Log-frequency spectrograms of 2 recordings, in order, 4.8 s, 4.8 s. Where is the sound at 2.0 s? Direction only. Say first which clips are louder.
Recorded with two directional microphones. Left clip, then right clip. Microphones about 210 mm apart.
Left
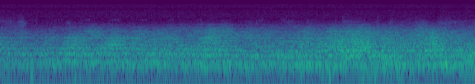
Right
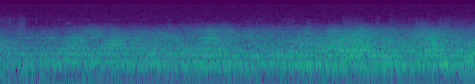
Right 2 dB; 15° right (ahead or behind).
